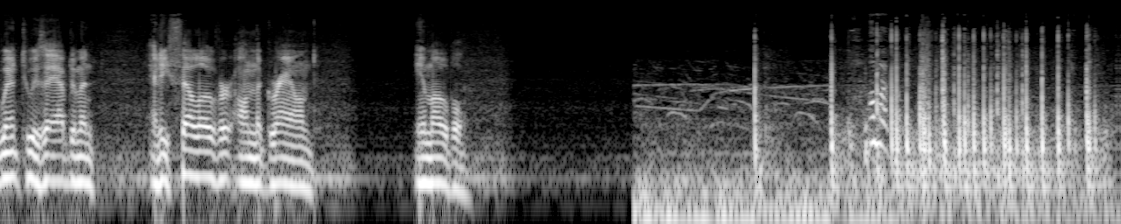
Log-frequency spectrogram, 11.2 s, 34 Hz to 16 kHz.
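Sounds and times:
speech: 0:00.0 - 0:03.3, 0:04.2 - 0:04.8
gunshot: 0:07.5 - 0:11.2.

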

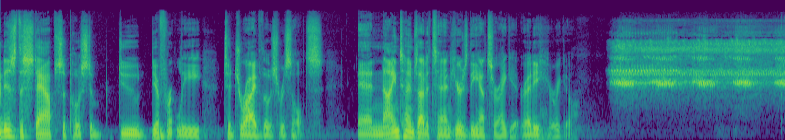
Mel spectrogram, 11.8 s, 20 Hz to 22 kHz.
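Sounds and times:
speech: 0:00.0 - 0:09.5
crickets chirping: 0:09.1 - 0:11.7.

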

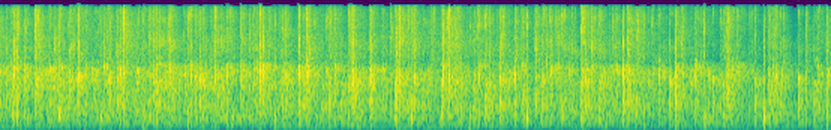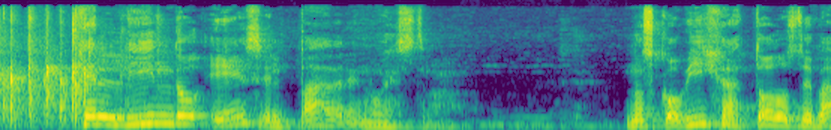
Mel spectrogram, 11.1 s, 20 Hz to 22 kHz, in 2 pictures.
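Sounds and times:
large group clapping: 0:00.0 - 0:06.7
speech: 0:06.1 - 0:08.5, 0:09.7 - 0:11.0.

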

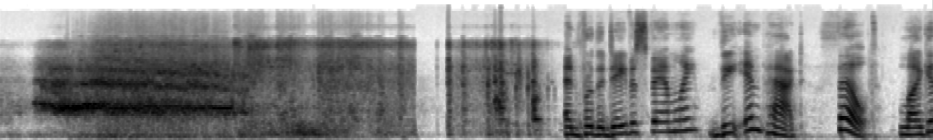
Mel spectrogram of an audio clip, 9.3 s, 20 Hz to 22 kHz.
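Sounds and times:
car tires squealing as a car skids sideways after clipping two parked cars: 0:00.0 - 0:03.9
speech: 0:05.7 - 0:09.3.

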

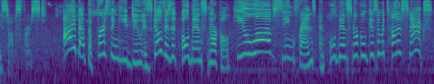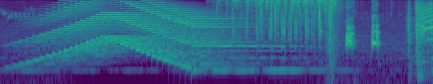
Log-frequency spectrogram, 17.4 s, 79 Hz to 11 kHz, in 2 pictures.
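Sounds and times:
speech: 0:00.0 - 0:01.0, 0:01.6 - 0:08.9
rising sliding tones: 0:08.8 - 0:14.1
busy clatter: 0:12.9 - 0:15.7
dog barking: 0:13.3 - 0:16.4.

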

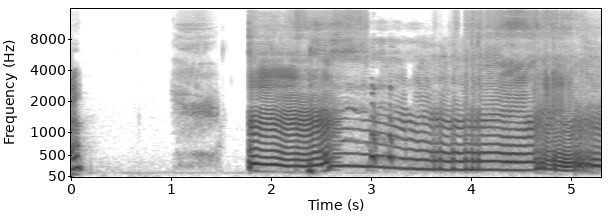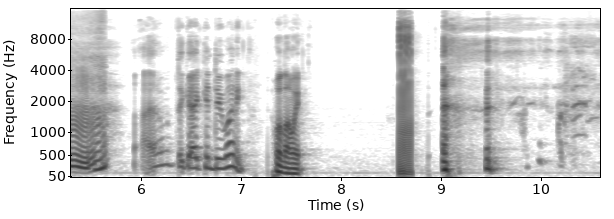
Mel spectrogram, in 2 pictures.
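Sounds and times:
person blowing a raspberry imitating a fart: 0:01.1 - 0:05.7, 0:08.6 - 0:08.9
speech: 0:06.4 - 0:07.7.

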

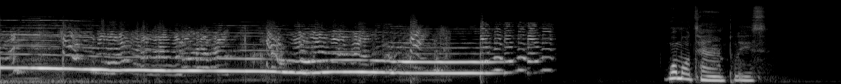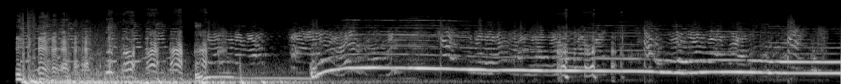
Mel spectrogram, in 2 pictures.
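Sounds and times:
dog howl sound effect: 0:00.0 - 0:05.6, 0:10.5 - 0:16.8
speech: 0:06.8 - 0:07.8, 0:08.6 - 0:10.9
laughter: 0:08.6 - 0:11.0, 0:13.6 - 0:14.8.

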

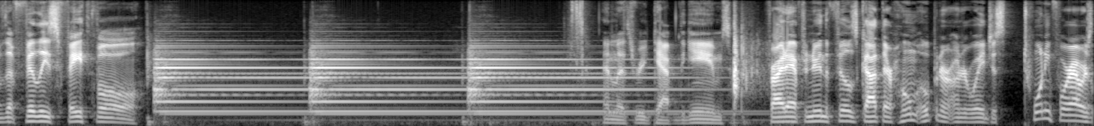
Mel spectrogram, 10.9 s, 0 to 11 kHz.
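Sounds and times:
speech: 0:00.0 - 0:01.6, 0:06.1 - 0:10.9
large bell clanging: 0:01.6 - 0:09.1.

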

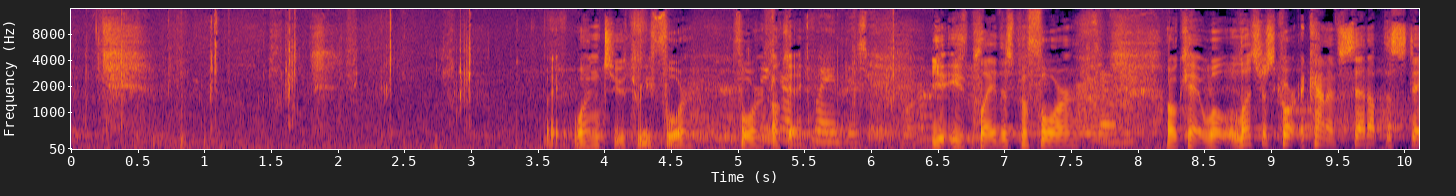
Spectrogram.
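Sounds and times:
playing cards dealt one at a time: 0:00.1 - 0:03.5
speech: 0:03.8 - 0:10.0.

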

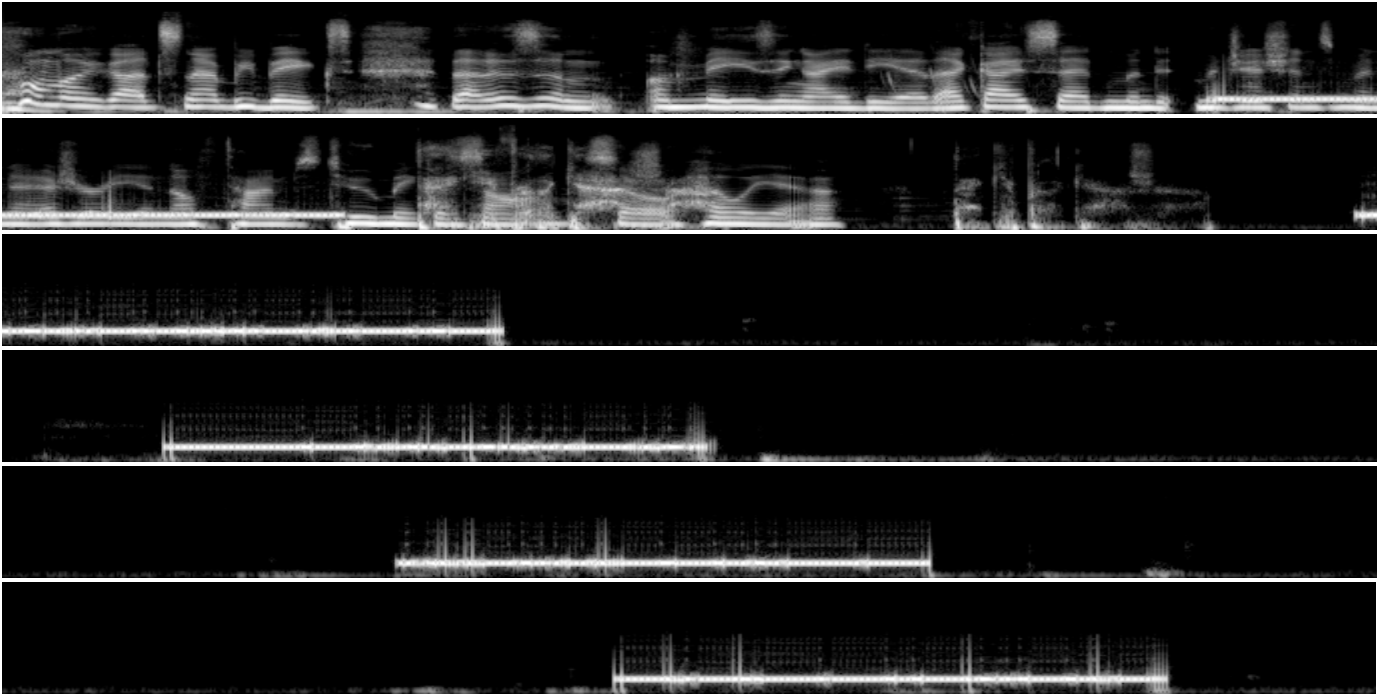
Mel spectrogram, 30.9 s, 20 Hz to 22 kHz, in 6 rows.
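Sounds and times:
speech: 0:00.1 - 0:09.5
ringing tone of an unanswered telephone call: 0:04.5 - 0:06.6, 0:10.2 - 0:12.3, 0:16.0 - 0:18.2, 0:22.1 - 0:24.2, 0:28.0 - 0:30.2.

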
